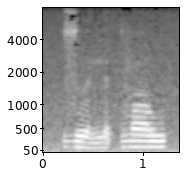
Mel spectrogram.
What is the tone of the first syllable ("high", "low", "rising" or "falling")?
low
